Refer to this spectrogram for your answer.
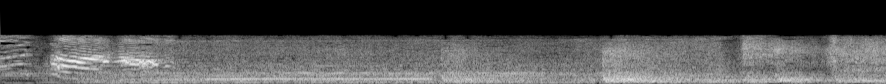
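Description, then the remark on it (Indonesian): A loud explosive blast bursts out near the start, blowing a body to pieces in the air, followed by a long, low rumbling roar that keeps going with a few more dull thuds and swells toward the end. “Tubuh itu hancur berkeping-keping di udara.”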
